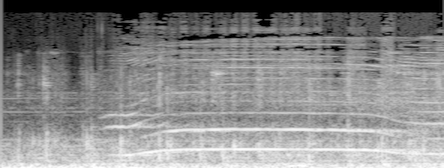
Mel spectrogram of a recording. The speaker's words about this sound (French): Et vous entendez, au loin, le hurlement des loups.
